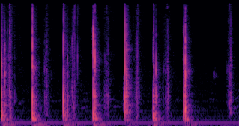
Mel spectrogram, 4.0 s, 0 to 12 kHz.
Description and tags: Pasos (steps)
Una serie corta de pasos sobre concreto. Grabados con una Zoom H6.
A short serie of steps on concrete. Recorded with a Zoom H6.
footstep, footsteps, pasos, step, steps, walk, walking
